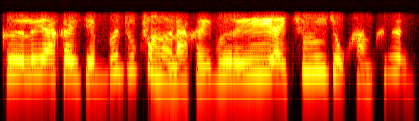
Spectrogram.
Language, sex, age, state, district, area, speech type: Bodo, female, 60+, Assam, Chirang, rural, conversation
